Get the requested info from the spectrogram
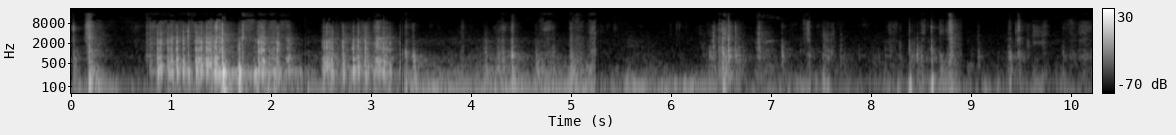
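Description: Vinyl decal pieces handled and rustling, with a scratchy stretch of crinkling in the first few seconds, then scattered light taps and rubs as fingers press and smooth the stickers onto a plastic fender.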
